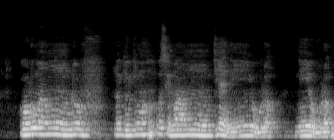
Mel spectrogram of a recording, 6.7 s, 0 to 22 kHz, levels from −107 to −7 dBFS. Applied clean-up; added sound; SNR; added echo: none; none; none; reverberation time 0.6 s.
